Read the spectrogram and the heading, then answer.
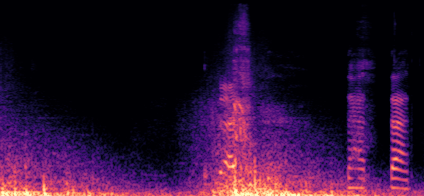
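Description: sneeze

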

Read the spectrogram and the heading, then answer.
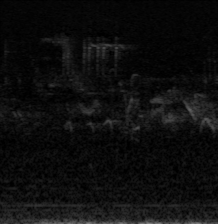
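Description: birds singing at dawn

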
